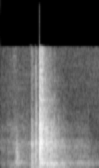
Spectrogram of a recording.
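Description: A Kobalt tool box drawer, its soft-close mechanism removed, slams shut with one sharp, loud metallic bang and then a short rattling decay.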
